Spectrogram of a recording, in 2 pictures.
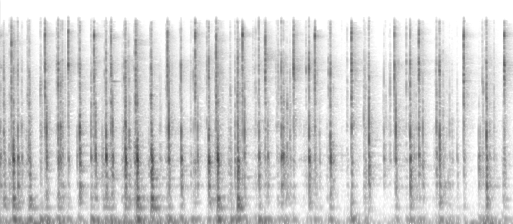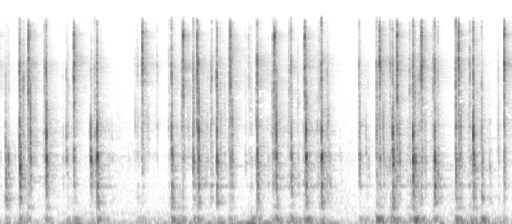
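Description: Fingertips with long nails type quickly on a full-size retro typewriter-style keyboard with a dark frame and round black plastic keycaps on backlit mechanical switches. A rapid stream of sharp, bright, clicky keystrokes rattles on with almost no ring, broken by two brief pauses near the middle and later in the clip before the typing resumes.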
